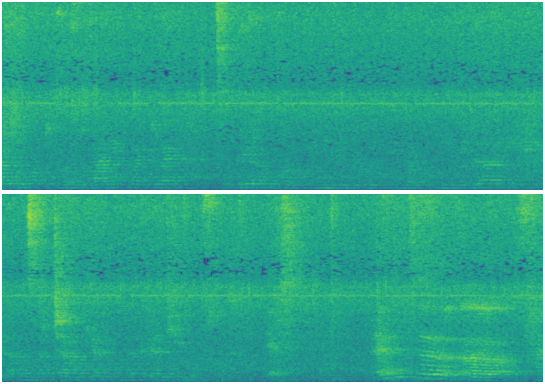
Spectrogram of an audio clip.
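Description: A man speaks to an audience, heard from the back of a small echoing room.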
